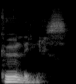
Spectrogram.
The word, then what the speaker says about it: Keuleers: how to say it it's uh pronounced coers coers okay yeah well typ typical Dutch vowel which is a very unusual in other languages yeah you're you're Belgian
